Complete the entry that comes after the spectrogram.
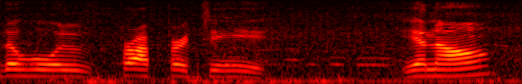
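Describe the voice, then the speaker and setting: The speaker has a Jamaican accent and a fairly slow pace. Audible room echo surrounds the voice. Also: woman. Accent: Jamaican, Patois features. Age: 70s. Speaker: community association president and resident. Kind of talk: news interview. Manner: halting.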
